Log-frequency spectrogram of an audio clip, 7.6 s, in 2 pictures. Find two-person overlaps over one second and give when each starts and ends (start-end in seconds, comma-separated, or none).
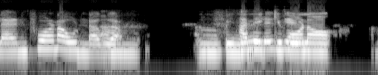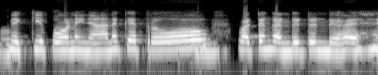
none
